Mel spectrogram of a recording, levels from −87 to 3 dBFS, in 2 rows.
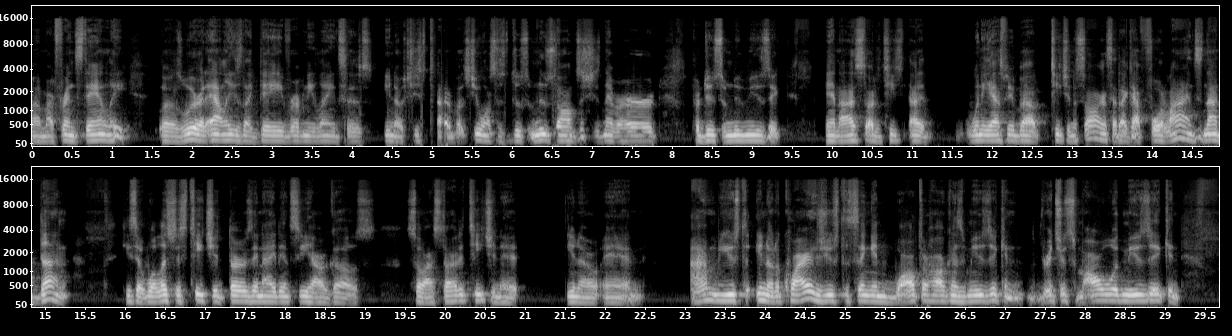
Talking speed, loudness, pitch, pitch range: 195 wpm, -22 LUFS, 115 Hz, 105-125 Hz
